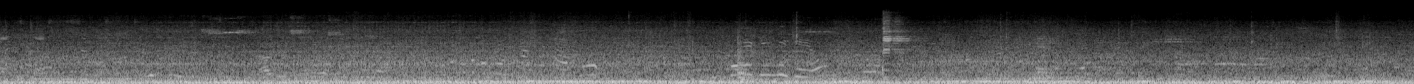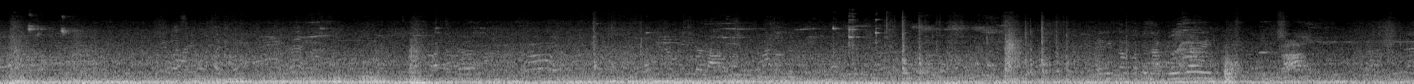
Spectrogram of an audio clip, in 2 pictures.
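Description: Busy street traffic: vehicle engines running with a steady low rumble as vehicles pass, a short horn toot, and people talking indistinctly nearby.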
